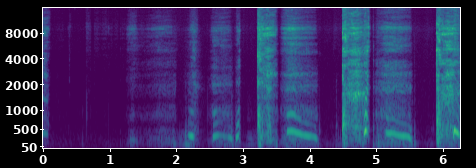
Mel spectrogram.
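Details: Harsh coughing fit that kept waking the person, who mentions an asthma attack: run of harsh, forceful throaty coughs with brief pauses, ending in strained, effortful coughing.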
